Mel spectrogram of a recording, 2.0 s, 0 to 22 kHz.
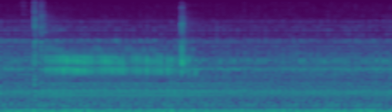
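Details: Vacuum test of a 200-4R/700-R4/4L60E transmission pump boost valve circuit with the opposite orifice not fully covered: a steady low pump drone with a hissing, sucking rush of air drawn in, a vacuum leak.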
